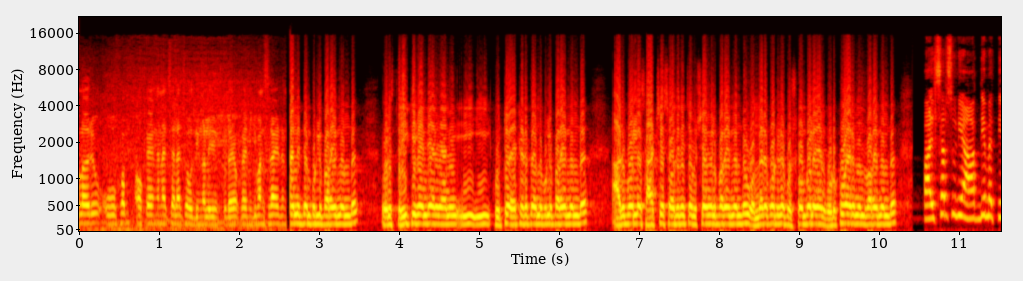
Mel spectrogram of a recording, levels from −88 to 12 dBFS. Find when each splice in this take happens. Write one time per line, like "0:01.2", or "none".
0:02.6
0:10.3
